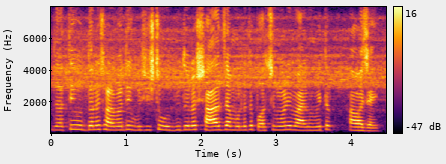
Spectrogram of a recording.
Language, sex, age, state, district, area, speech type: Bengali, female, 30-45, West Bengal, Paschim Bardhaman, urban, read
